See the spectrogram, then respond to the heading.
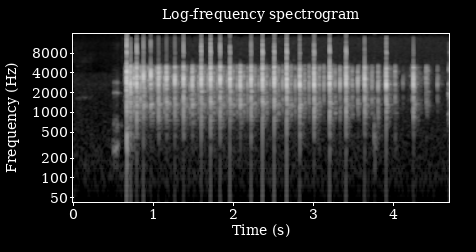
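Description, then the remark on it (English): A prize wheel spins with a quick, steady run of sharp clicks that rattle along for several seconds and gradually slow toward the end, fairly loud with no talking. “Let's spin our magical wheel of choice here.”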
